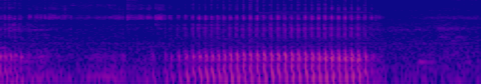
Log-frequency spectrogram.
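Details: Dog snoring: a single rough, buzzy breath about one second long with a rapid fluttering rattle, in a quiet room.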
